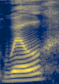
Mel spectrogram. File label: "wilg", english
